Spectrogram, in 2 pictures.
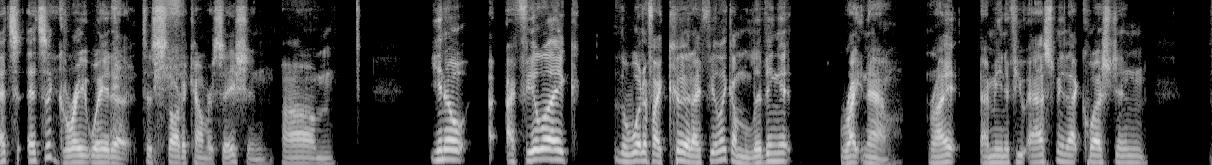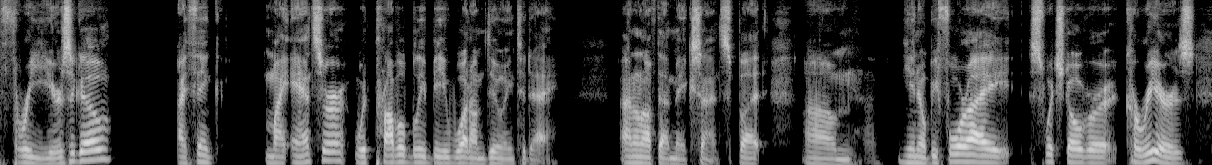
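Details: Adult man speaking; Normal adult male speech.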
